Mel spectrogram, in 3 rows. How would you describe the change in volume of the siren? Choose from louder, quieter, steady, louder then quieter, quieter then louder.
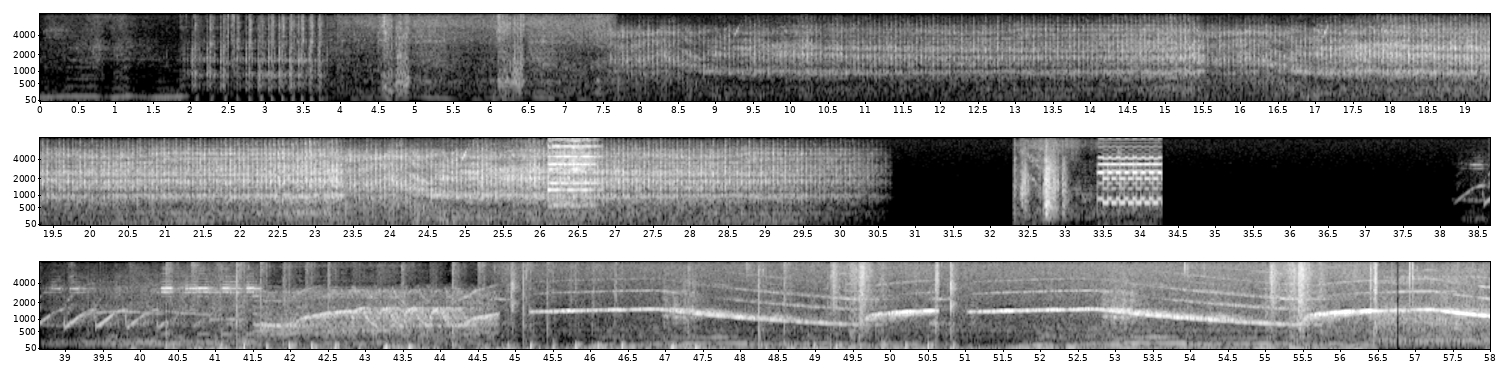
louder.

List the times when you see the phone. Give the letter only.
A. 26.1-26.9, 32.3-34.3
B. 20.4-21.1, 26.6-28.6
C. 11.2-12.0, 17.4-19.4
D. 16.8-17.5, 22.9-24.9
A.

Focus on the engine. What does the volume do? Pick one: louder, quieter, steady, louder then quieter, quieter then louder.
louder.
